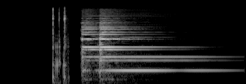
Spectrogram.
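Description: Subscribe-button animation sound effect: two quick mouse clicks, then a bell chime that dings twice in quick succession and rings on, fading away.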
